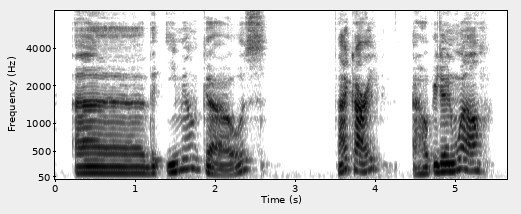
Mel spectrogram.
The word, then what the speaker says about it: Kaare: hey this is kari rhymes with atari andrews um i got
